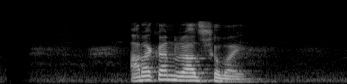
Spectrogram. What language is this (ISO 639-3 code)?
ben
